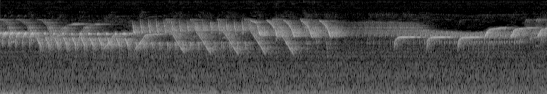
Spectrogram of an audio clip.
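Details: Singing canary delivering quick descending chirp trills that change speed and pitch, a brief pause, then a steady whistled trill rising at the end.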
